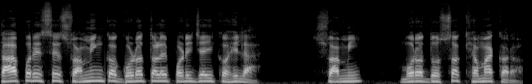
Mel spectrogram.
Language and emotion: Odia, neutral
